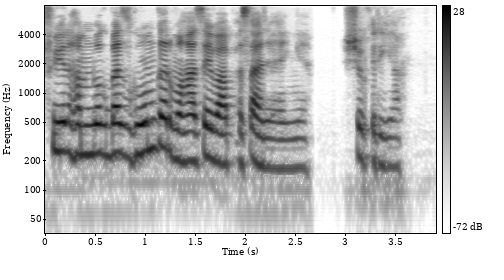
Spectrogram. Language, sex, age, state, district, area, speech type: Urdu, female, 30-45, Uttar Pradesh, Lucknow, urban, spontaneous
